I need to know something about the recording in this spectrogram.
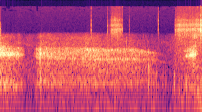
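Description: A person breathing close to the microphone: one long, soft breath lasting about a second, in a pause between sentences.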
